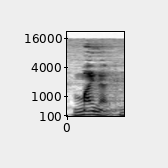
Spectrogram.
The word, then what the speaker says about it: Minot: Minot.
